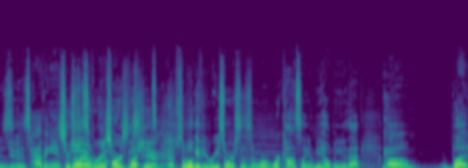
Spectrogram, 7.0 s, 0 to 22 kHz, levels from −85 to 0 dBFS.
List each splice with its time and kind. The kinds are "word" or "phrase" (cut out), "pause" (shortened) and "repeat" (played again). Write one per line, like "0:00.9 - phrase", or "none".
none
